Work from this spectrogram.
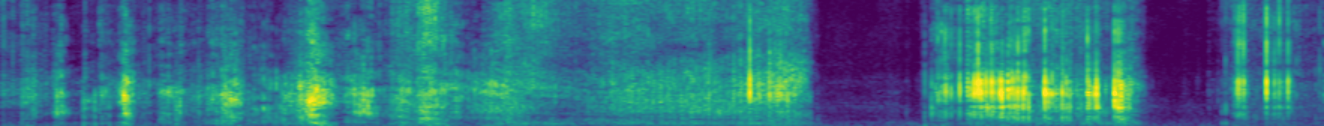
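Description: Fingernails scratch the cloth spine of a thick navy fabric-bound hardcover book, making crisp, bright, dry rasping and crinkling strokes with no low end. The scratching runs in rapid bursts, pauses briefly twice, and resumes in louder, sharper passes.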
